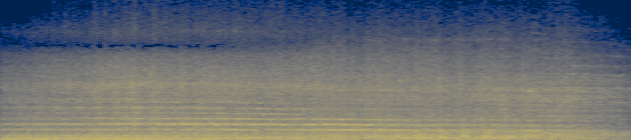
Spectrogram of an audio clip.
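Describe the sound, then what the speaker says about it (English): An empty northbound CN oil train rolls through Centralia on a rainy day, a loud, steady rumble of freight cars with rhythmic wheel clatter and tonal rail noise sustained throughout, fading slightly at the end. "a northbound empty CN oil train passes through town"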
